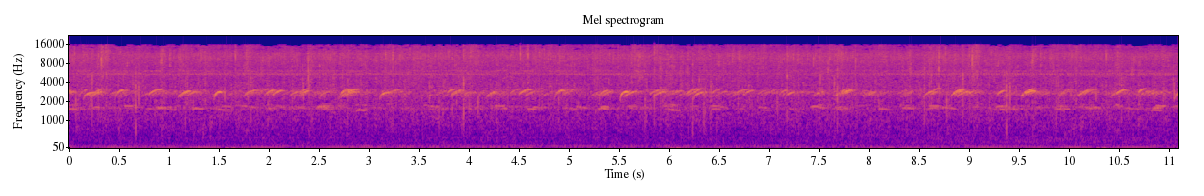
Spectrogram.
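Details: Rhythmic coqui frog calls in a rain shower, Big Island, Hawaii: crisp upswept high chirps paired with lower notes repeat steadily, some frogs louder than others, against a constant wash of falling rain.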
